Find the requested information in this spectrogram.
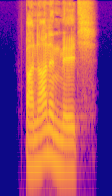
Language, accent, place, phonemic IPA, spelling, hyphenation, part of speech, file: German, Germany, Berlin, /baˈnaːnənˌmɪlç/, Bananenmilch, Ba‧na‧nen‧milch, noun, De-Bananenmilch.ogg
- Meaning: banana milk (milk into which bananas have been puréed)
